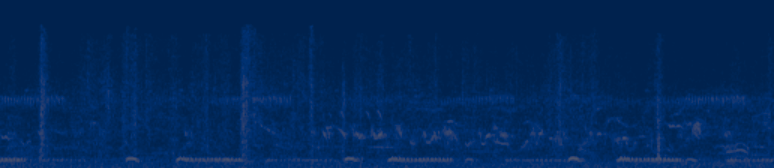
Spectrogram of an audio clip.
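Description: Faint bird calls: a call repeated about every second and a half, a short note followed by a longer level note, with faint high chirps above it.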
